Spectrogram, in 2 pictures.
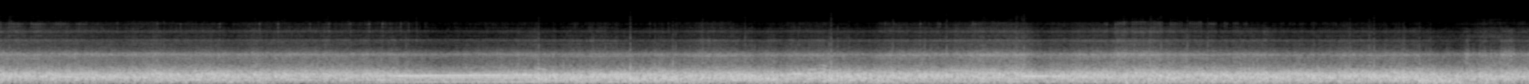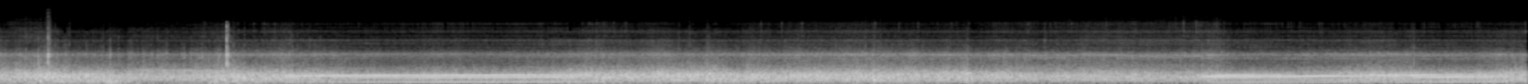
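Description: Jawa motorcycle engine running on the move, under heavy wind noise on the microphone. Its pitch climbs slowly three times as it pulls up to speed: about four seconds in, around the middle, and again near the end after a brief lift off the throttle.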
